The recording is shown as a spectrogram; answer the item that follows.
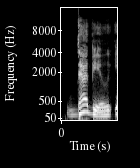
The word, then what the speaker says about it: debut: 大使这个词哈，希望同学们记下了 ambassador。ambassador ambassador 哈大使 at the end of 2017。而那么呢今年的2月1日呢，他的获奖作品呢在纽约首次亮相。On February 1st, her award-winning creations 获奖的英文叫 award 这个词 ,A-W-A-R-D, 奖项 ,winning, 获奖哈 ,award-winning creation made its debut in New York. 首次亮相哈，英文有一个专门词叫 debut, D-E-B-U-T,但同学们注意了，这个后面这个 T 呢是不发音的，是 make something 或 someone's debut，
